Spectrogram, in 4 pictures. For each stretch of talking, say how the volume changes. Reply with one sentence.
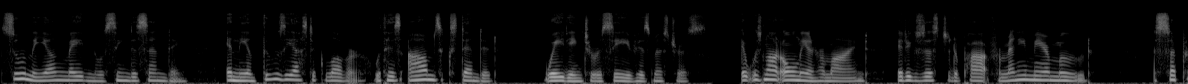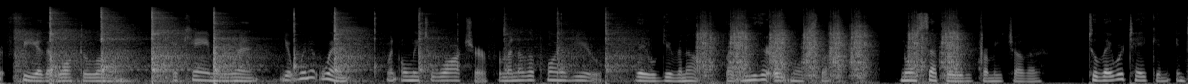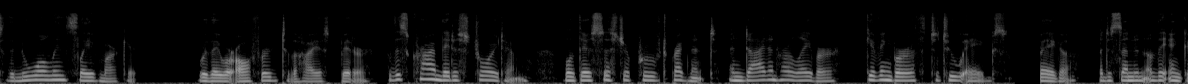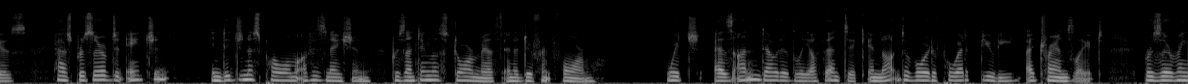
You can hear the talking from 0.0 to 47.4 s, at a steady volume.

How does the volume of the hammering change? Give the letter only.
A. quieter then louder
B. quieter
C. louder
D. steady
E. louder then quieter
A.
